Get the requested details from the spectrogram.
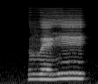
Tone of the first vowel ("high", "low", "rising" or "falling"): low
